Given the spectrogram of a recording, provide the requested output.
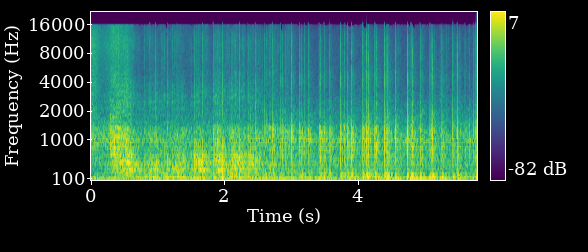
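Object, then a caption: Textured rubber mat. Long fingernails scratch and tap across a large brown textured rubber mat lying on a table. The sound is a steady low rustle and thump, with quick taps that grow sharper and more frequent toward the end.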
